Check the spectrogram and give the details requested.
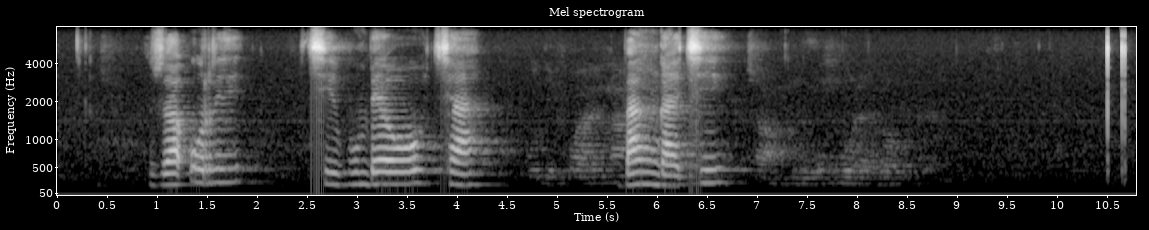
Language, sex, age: Venda, female, 26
